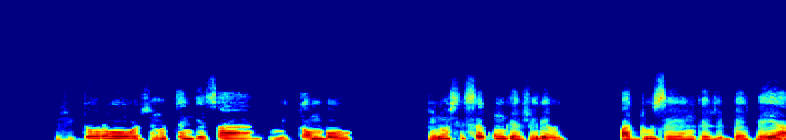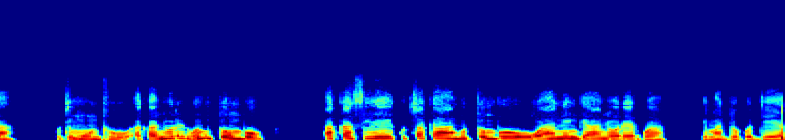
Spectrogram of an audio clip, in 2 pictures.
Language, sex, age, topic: Ndau, male, 25-35, health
